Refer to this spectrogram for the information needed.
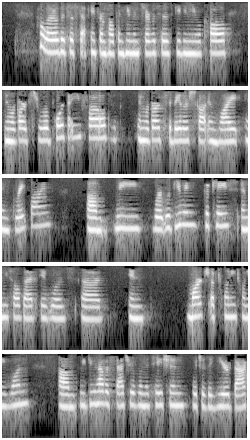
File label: voicemail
